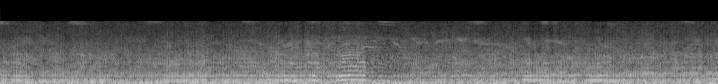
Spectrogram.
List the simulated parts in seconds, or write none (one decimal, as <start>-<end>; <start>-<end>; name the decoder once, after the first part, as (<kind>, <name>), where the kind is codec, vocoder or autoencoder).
0.0-3.4 (vocoder, WaveNeXt); 4.0-7.2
